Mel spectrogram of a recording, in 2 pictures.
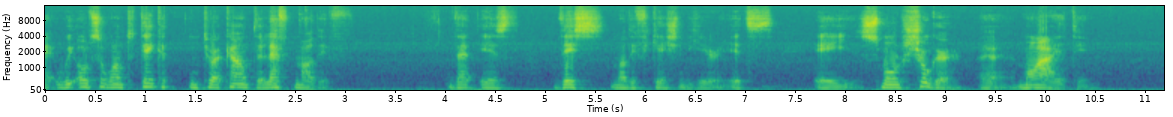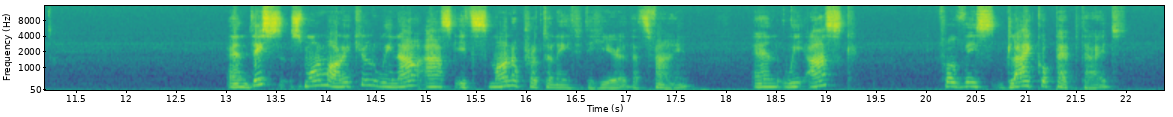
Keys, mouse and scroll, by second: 2.5 click, 16.1 click, 18.6 click.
